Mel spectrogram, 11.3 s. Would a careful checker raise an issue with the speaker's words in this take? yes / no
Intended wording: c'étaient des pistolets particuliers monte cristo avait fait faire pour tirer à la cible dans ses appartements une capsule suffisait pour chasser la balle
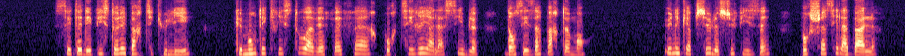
yes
